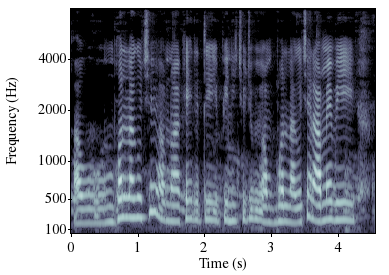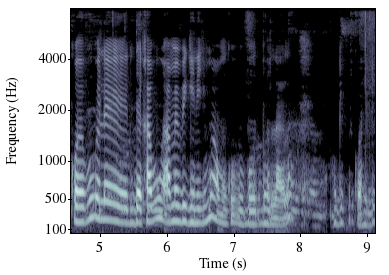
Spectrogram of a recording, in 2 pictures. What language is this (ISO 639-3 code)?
ori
